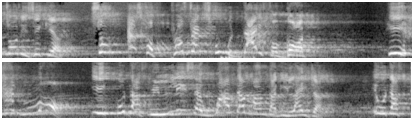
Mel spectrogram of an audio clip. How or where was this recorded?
live audience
